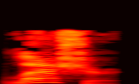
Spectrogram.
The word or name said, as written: lasher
